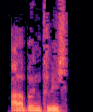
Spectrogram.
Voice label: "abendlich", German; adjectives

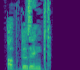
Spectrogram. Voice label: "abgesenkt", German; adjectives

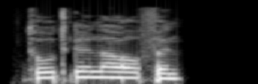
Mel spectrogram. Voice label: "totgelaufen", German; adjectives

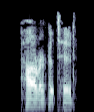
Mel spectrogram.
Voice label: "targeted", English; adjectives

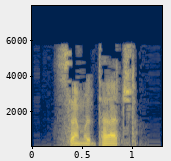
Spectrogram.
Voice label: "semidetached", English; adjectives

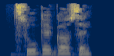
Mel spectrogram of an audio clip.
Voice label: "zugegossen", German; adjectives

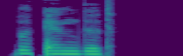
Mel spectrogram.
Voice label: "beendet", German; adjectives

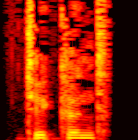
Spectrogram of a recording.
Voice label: "tickend", German; adjectives

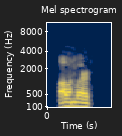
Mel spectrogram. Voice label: "onward", English; adjectives

